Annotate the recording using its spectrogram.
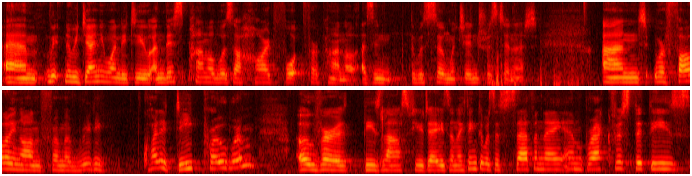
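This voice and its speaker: Speaking at a fairly quick pace, a woman with an Irish accent uses a medium pitch. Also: ordinary pitch variation. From Ireland. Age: 50s. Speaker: panel moderator. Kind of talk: panel discussion. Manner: animated.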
